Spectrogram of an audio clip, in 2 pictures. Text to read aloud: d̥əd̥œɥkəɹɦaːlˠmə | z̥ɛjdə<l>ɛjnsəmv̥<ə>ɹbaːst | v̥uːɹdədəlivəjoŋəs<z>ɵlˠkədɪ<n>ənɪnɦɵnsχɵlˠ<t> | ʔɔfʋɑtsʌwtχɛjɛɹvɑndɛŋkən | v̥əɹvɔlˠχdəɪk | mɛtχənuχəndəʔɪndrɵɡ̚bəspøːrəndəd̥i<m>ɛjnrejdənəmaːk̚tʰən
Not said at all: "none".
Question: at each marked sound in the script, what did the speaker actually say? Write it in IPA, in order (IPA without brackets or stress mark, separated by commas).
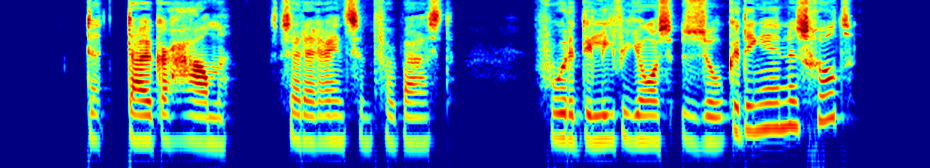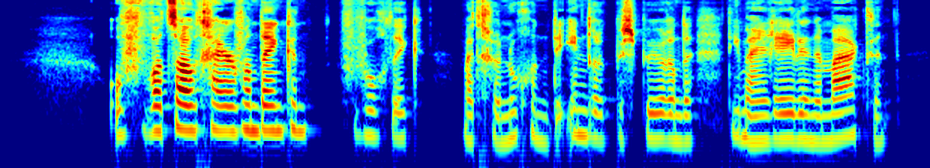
r, ə, z, ŋ, t, m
